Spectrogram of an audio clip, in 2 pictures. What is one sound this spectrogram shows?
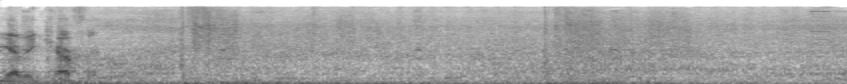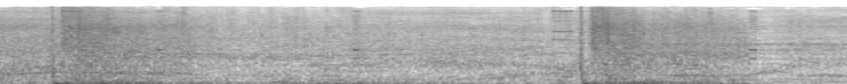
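Shotgun blasts boom loudly.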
